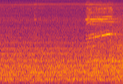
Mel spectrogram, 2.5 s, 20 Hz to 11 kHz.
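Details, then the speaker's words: Used Mazak QTN 100 CNC lathe, spindle dialed up manually from 1470 through 2000 to 2800 rpm: smooth high-pitched hum, tone climbing as speed rises, no grinding or knocking. Humming right along, spindle run-up normal. "That's great. Yeah, it's humming right along."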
